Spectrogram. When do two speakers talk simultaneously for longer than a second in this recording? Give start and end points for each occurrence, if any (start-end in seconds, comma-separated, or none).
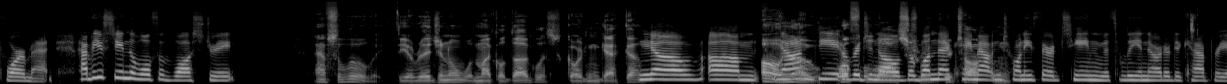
7.6-10.2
